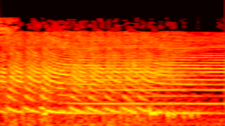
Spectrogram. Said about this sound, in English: You're getting me excited. I think I need to give you an air horn for that.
